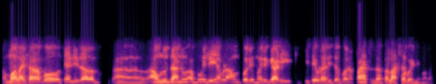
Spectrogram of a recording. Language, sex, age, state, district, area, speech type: Nepali, male, 60+, West Bengal, Darjeeling, rural, conversation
